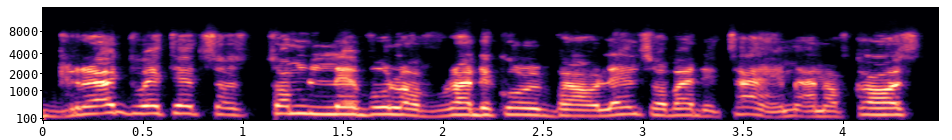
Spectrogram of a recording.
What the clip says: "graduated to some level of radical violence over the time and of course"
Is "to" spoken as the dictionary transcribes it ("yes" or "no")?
no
